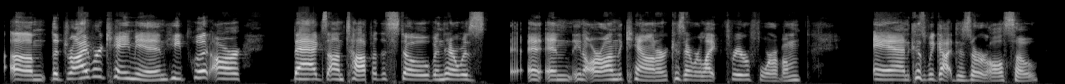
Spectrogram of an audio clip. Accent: Washington, United States; I'm from Washington State.

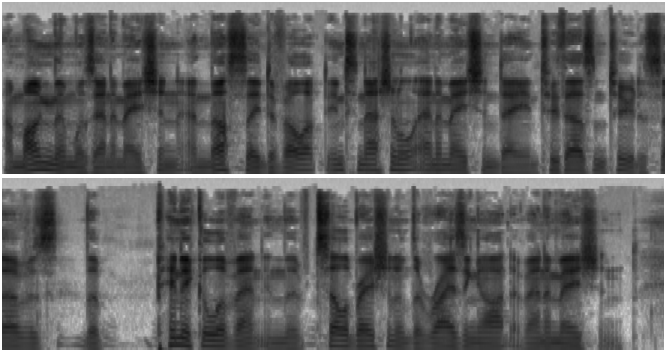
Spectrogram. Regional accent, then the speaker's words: Australia; accent: Australian

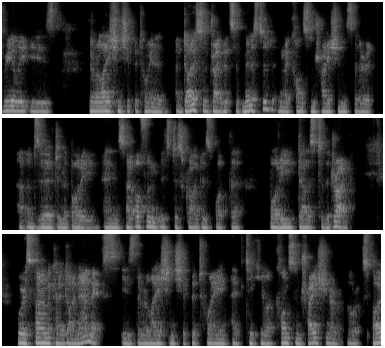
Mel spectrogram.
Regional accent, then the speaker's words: Australia; I'm obviously from Australia

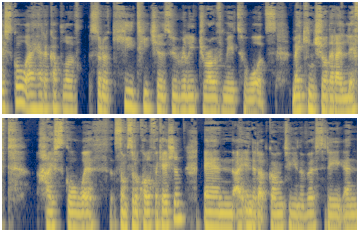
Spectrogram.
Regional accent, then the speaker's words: Auckland, New Zealand; also born or lived in South Korea; I grew up here in South Auckland. I was born and raised here in Manurewa.

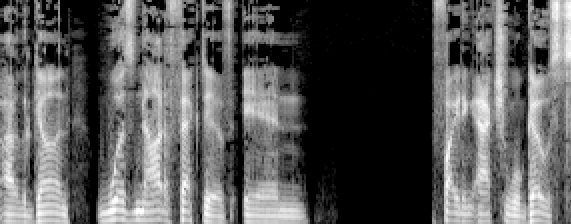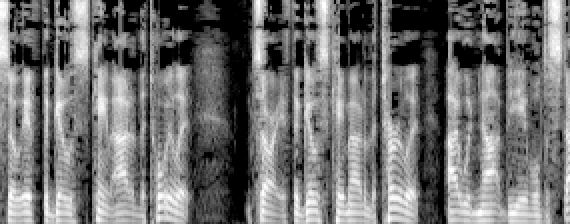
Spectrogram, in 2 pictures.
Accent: Maine, United States; I am from somewhere in Maine

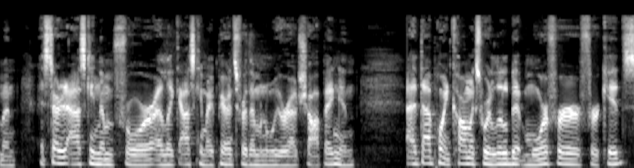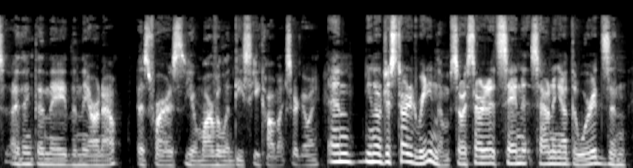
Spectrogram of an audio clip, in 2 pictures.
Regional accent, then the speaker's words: Toronto, Ontario, Canada; also born or lived in Vancouver, Canada; I was born in North York

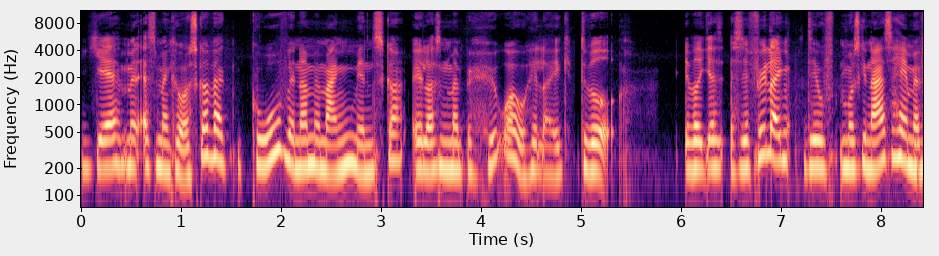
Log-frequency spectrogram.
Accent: Bornholm, Capital Region of Denmark, Denmark; moved away; vi er fra Bornholm og er, et samfund, eller er fra et samfund, hvor man faktisk bare kender alle lidt

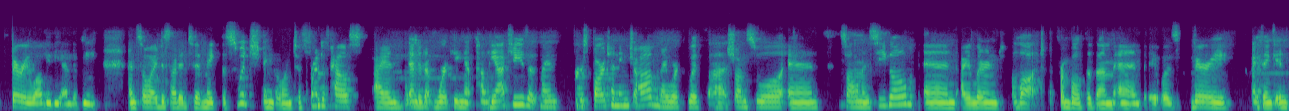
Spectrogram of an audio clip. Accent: Lower Mainland, British Columbia, Canada; also born or lived in Calgary, Alberta / Vancouver Island, British Columbia; I was born in Calgary. And then when I was about 7, I moved to BC and I've lived all over basically the lower mainland.

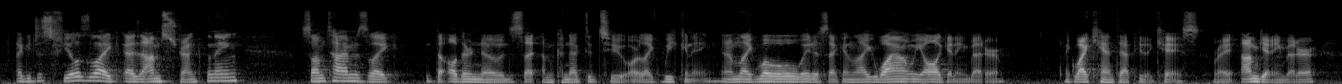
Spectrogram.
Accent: South Korea; now in United States; the closest male figure that I had when I was growing up in Korea. And even when like I would visit him from the states

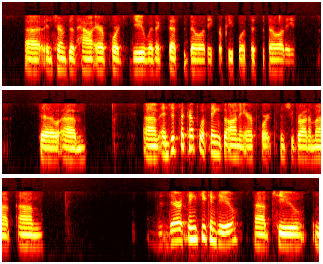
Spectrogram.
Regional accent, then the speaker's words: Muncie, Indiana, United States; I'm from Muncie, Indiana

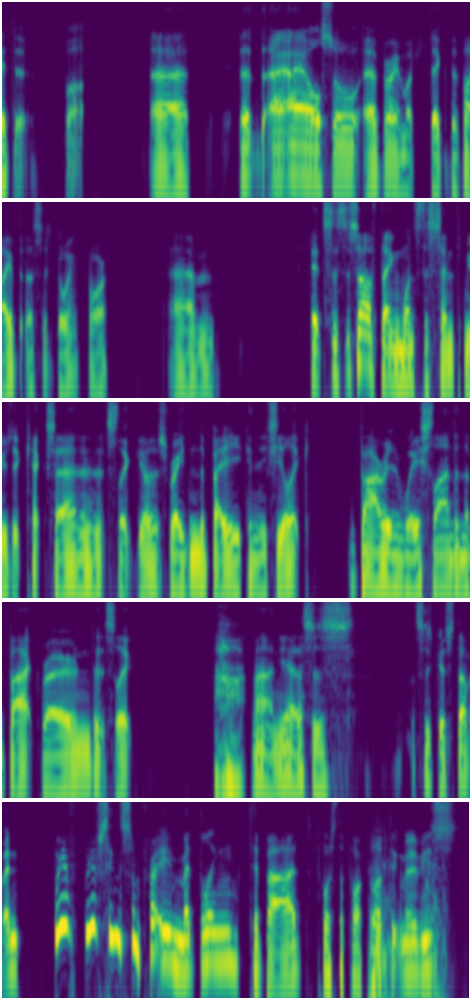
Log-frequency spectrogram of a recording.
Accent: Scotland, United Kingdom; as a Scottish person who's next to England

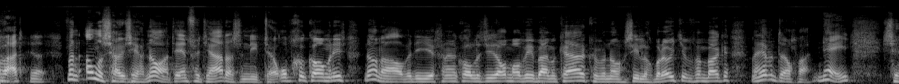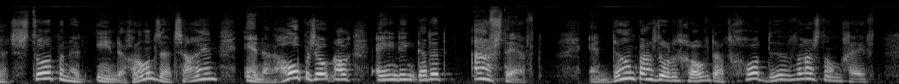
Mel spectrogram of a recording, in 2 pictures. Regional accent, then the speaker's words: Netherlands

